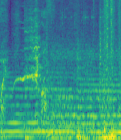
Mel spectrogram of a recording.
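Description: A horse whinnies once, a single call that rises and then falls, over sustained music.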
